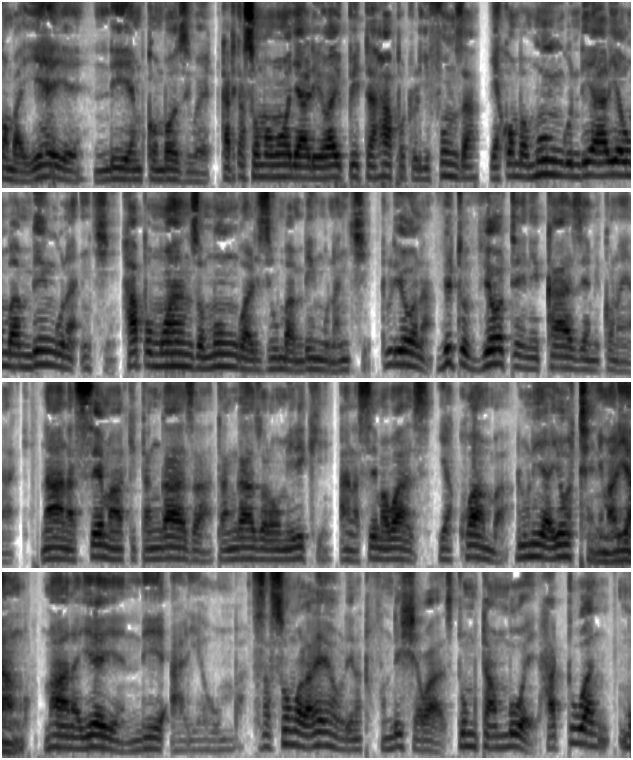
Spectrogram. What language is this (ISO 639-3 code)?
swa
